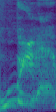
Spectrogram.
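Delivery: high, drawn-out fake gag; exaggerated heaving "bleh"; mock retching. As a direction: imitate someone about to throw up. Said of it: "wanting to throw up".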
